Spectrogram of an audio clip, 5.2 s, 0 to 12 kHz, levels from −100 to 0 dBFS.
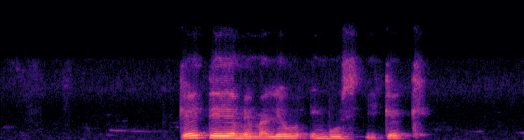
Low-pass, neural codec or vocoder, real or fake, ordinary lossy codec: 7.2 kHz; none; real; Opus, 16 kbps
